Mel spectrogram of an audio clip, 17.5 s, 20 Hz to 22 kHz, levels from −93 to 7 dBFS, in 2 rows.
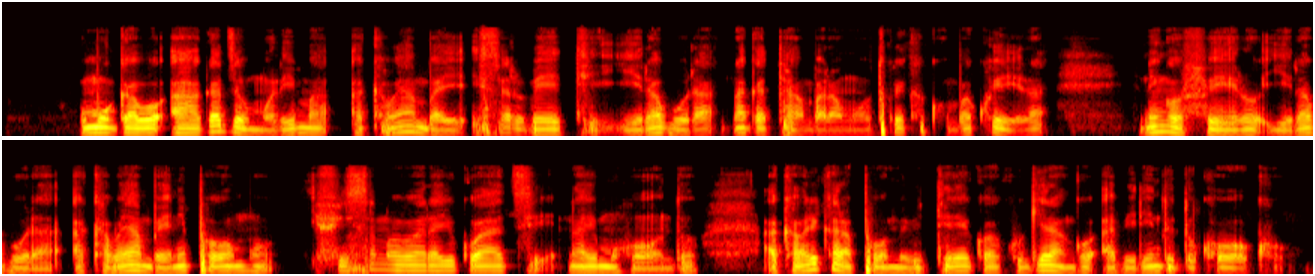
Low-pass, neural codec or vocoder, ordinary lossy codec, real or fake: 10.8 kHz; none; Opus, 32 kbps; real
